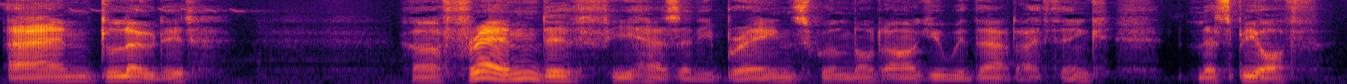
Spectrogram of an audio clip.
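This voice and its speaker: A man playing a determined, agitated young gentleman in a Victorian horror drama, speaking earnestly and emphatically in formal phrases. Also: mid-range voice, lively intonation, unhurried. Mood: brisk, commanding.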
